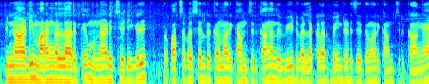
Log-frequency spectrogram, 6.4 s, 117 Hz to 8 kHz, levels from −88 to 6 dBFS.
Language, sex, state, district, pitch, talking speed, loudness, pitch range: Tamil, male, Tamil Nadu, Nilgiris, 140 Hz, 165 wpm, -21 LUFS, 130-145 Hz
